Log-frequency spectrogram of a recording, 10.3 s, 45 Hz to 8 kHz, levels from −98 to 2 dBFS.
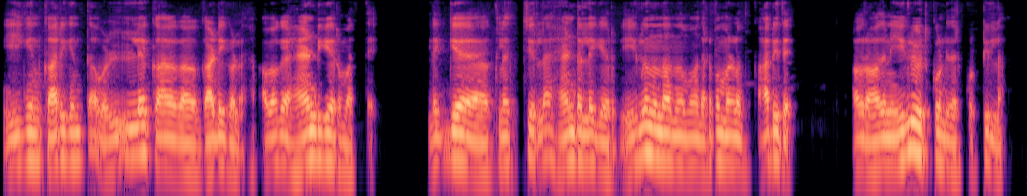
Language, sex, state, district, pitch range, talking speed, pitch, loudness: Kannada, male, Karnataka, Shimoga, 100-120 Hz, 140 wpm, 110 Hz, -18 LUFS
